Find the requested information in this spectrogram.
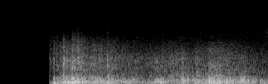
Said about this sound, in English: It's raining outside the Abernathy building.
